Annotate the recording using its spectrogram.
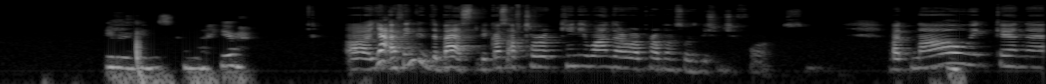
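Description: A girl speaks calmly into a computer microphone.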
